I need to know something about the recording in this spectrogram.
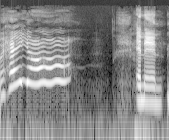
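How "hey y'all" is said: cheery greeting. Retold or imitated. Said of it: "You go".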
